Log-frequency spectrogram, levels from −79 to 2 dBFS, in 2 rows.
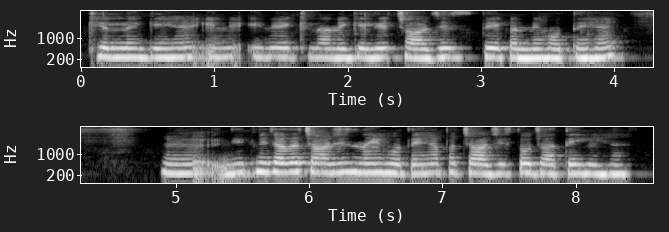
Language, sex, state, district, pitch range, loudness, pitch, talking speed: Hindi, female, Bihar, Begusarai, 225-240 Hz, -13 LUFS, 235 Hz, 180 wpm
